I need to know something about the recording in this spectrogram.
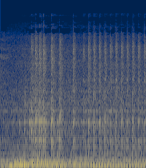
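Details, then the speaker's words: Honda mini truck at auction, AC off, light revving: quick regular ticking over the engine note rising with revs, loud top-end tap, barely audible at idle but heard on startup. "she is tapping really good so all right guys I guess we are gonna go on to the next one"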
